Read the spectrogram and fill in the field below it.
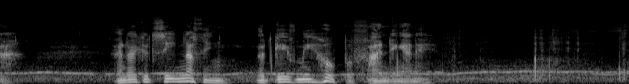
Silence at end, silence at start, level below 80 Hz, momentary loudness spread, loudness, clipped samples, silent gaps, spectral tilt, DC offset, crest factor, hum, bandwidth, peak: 0 s; 0 s; -50 dBFS; 16 LU; -27 LUFS; under 0.1%; none; -7 dB/octave; under 0.1%; 22 dB; none; 10 kHz; -6 dBFS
